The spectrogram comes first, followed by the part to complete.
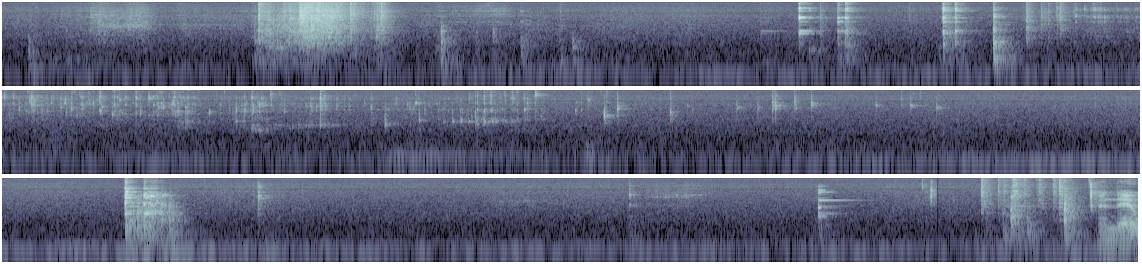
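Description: Herbal tea being poured from a glass saucepan through a small metal strainer into a mug: a faint trickle of liquid with clinks and knocks of glass and metal cookware. There is a louder clatter a couple of seconds in, a few sharp clicks, and a knock about three-quarters of the way through as cookware is set down.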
